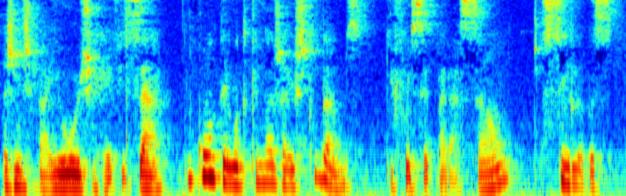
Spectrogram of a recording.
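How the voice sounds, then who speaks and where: A Brazilian primary school teacher gives a slow, sing-song online class for young children, patiently explaining and spelling out words syllable by syllable. Her lowish voice is expressive and dark-toned at a moderate pace, with a little hiss or hum in the audio.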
